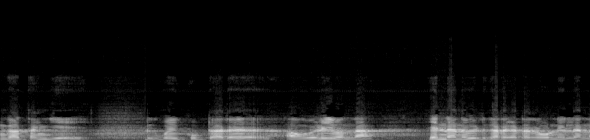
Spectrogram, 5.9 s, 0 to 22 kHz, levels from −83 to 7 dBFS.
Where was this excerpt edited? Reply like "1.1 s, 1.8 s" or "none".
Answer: 1.5 s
